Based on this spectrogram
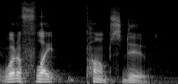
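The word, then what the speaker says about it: Flygt: And if you're in the US, it's flight. Fleck. You pronounce the G. Yeah. Flight flight. Flight. F like flight. Like I'm taking a flight.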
